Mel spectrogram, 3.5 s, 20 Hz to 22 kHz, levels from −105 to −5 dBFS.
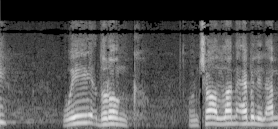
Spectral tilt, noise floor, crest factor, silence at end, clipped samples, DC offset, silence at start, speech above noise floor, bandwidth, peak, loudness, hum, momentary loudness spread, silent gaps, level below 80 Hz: -4 dB/octave; -54 dBFS; 18 dB; 0 s; under 0.1%; under 0.1%; 0 s; 33 dB; 11.5 kHz; -6 dBFS; -21 LUFS; none; 17 LU; none; -64 dBFS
